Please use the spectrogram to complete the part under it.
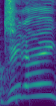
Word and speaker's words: Gridiron: Gridland Gangs, man. Let me see. Yeah, bro. – Oh, Gridiron Gang? – Gridiron. Okay, I'm saying it wrong.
